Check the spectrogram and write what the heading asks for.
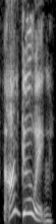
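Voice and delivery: high, loud fearful insistence; frightened woman. Acted. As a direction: insist shrilly on leaving. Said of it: "said a woman".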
